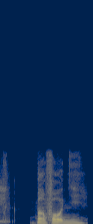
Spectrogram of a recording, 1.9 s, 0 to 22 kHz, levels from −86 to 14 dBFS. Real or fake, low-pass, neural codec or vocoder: fake; 7.2 kHz; vocoder, 24 kHz, 100 mel bands, Vocos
